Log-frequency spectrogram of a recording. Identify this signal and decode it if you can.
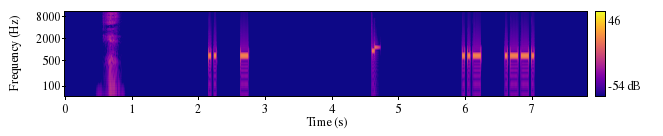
Morse code, heard as a keyed tone, about 31 wpm, spaced as for 17 wpm, 700 Hz. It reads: IT UP
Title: 3x Character Spacing - Top 100 Words - 30wpm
